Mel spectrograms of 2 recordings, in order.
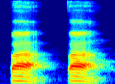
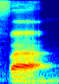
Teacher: Itu keliru karena sifat huruf fa ada hams atau aliran nafas. Fa ada aliran nafasnya.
